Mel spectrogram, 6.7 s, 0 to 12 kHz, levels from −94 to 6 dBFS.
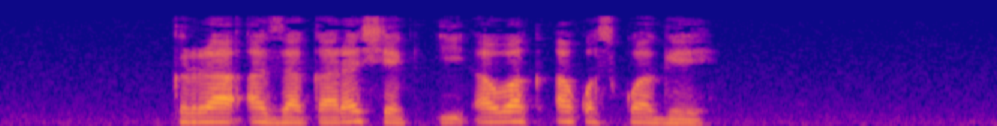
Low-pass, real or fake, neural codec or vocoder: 7.2 kHz; real; none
